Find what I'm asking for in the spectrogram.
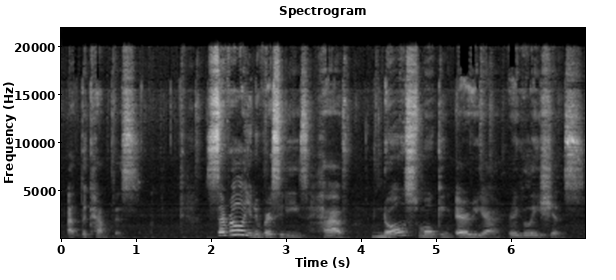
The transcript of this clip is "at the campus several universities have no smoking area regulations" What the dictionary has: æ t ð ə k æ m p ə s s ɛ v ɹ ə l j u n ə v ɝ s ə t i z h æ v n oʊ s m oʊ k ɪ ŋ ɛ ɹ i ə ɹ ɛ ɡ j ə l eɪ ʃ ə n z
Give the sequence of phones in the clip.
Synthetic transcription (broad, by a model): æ t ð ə k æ m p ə s s ɛ v ɹ ə l j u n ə v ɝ s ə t i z h æ v n oʊ s m oʊ k ɪ ŋ ɛ ɹ i ə ɹ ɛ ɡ j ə l eɪ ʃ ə n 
